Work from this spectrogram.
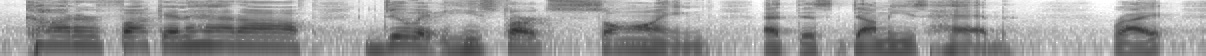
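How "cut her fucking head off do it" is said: mock screaming, pitched very high. Telling a story, re-enacting screaming at a man sitting in front of him. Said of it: "I'm screaming at him".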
